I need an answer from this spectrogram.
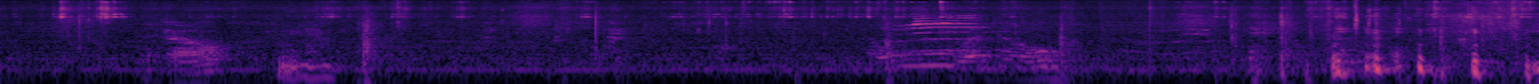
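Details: Ragdoll kittens raised in a home cattery in central Kansas, kept without cages; a short falling meow, then a longer harmonic meow some five seconds later, with a person talking softly and household noises throughout.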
